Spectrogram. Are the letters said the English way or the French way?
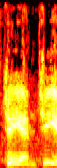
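English. The letters are said with English letter names.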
